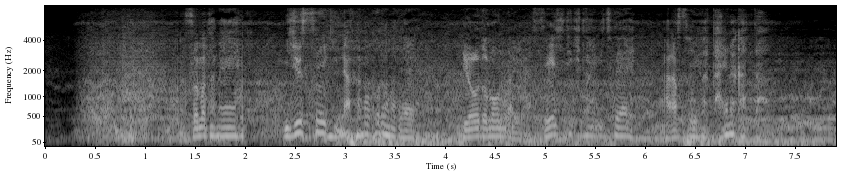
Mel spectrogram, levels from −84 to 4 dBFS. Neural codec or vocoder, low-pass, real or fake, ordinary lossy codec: codec, 16 kHz, 4 kbps, FreqCodec, larger model; none; fake; none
